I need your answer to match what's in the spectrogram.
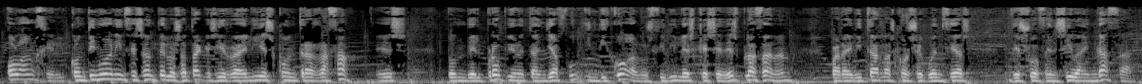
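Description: High-pitched man reading news. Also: normal speed, a little mellow. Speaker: radio commentator previewing a debate. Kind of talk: scripted news narration. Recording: faint music behind.

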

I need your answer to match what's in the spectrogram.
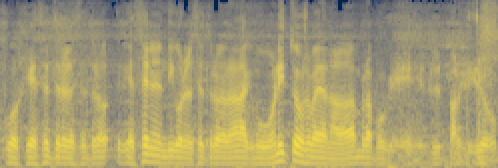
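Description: A man's voice: lowish voice, fast talker. A man with an accent from Spain anchoring a live football radio show, bantering with reporters. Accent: Spanish from Spain.

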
